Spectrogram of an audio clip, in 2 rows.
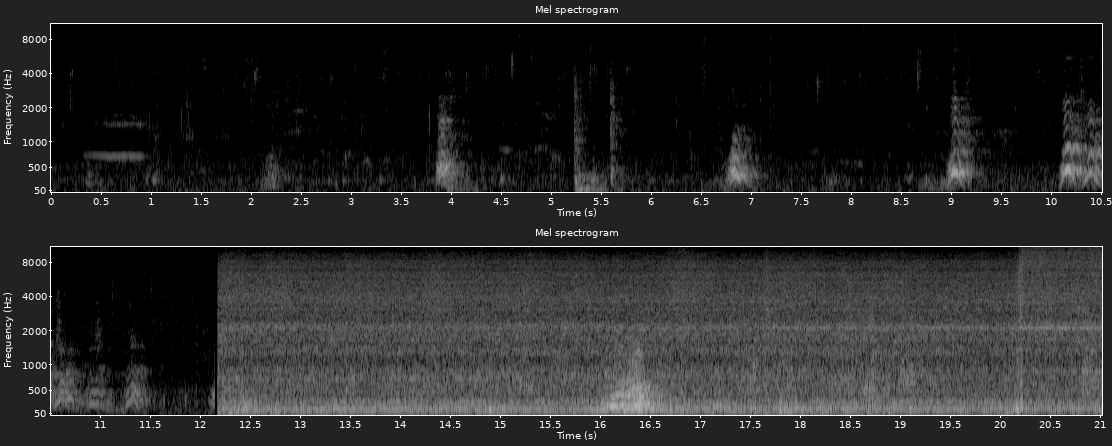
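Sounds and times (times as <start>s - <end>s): steady noise with low hum: 12.2s - 21.0s.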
